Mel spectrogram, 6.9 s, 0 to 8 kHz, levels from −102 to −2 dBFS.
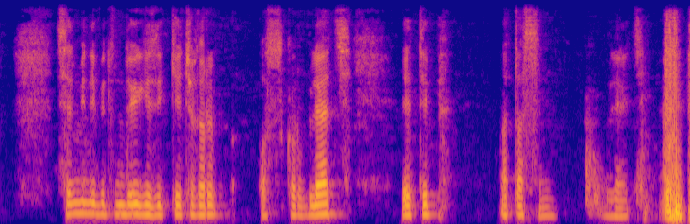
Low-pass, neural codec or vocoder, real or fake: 7.2 kHz; vocoder, 22.05 kHz, 80 mel bands, Vocos; fake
